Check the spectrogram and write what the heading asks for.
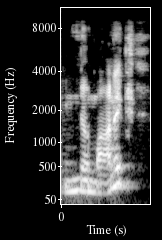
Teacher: today in english we don't like pronouncing m and n at the beginning of a word um and so we just make the m silent but in greek they did not make the m silent they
